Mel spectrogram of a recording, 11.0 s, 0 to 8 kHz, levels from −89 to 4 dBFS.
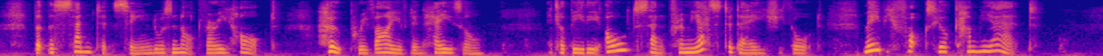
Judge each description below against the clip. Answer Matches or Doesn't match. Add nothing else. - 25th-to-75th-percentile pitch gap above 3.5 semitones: Matches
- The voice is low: Doesn't match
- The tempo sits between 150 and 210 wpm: Doesn't match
